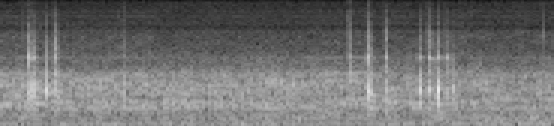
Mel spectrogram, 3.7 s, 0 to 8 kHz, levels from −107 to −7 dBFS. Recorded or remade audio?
remade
